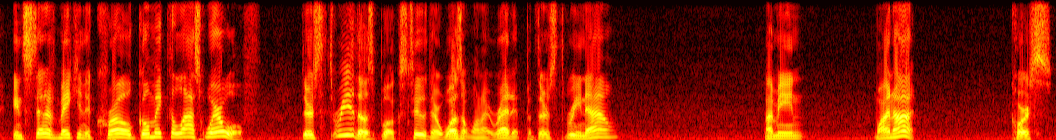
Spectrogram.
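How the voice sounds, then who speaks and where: Hosting a live stream, a man with a mid-range, slightly bright voice reads out viewer comments. He answers them with his opinions in a casual, rambling, conversational way.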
